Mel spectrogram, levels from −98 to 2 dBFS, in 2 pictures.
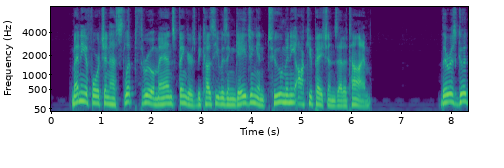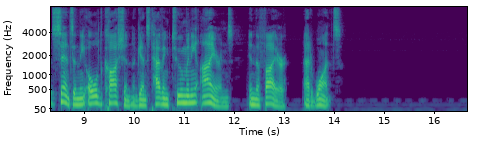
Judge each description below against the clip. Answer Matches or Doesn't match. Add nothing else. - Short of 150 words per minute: Matches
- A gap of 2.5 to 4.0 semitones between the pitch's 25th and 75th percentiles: Doesn't match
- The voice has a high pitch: Doesn't match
